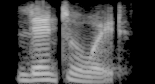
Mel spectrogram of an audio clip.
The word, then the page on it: lentoid: Indian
